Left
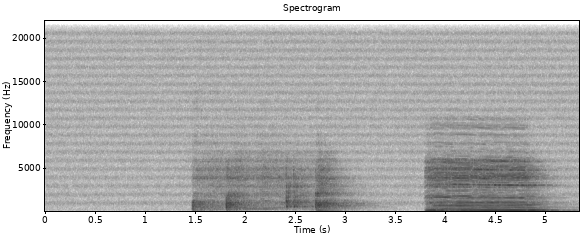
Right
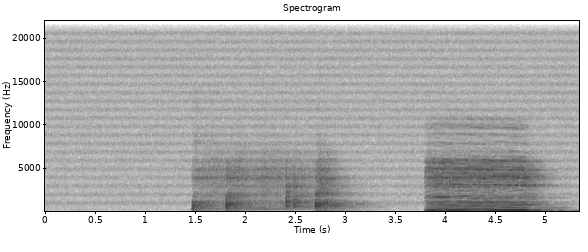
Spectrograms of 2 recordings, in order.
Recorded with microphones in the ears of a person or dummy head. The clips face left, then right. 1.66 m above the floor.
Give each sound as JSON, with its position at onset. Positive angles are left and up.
{"t": 1.5, "sound": "footsteps", "side_deg": -45, "distance_m": 4.0}
{"t": 3.8, "sound": "a phone buzzing", "side_deg": -75, "distance_m": 4.0}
